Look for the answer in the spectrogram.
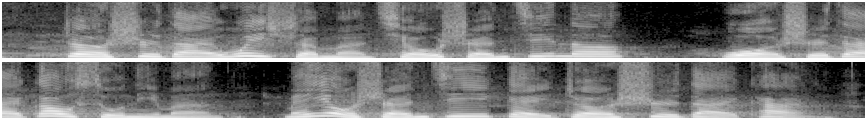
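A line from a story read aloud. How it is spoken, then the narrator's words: Deep sigh. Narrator (Chinese): 耶稣心里深深的叹息，说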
